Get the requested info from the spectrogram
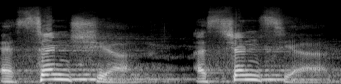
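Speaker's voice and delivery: Essential, slow, stress on sen; slow Essential, hit sen; stress demo. Shown as a demonstration. (సెన్ మీద ఒత్తిడి)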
